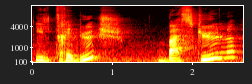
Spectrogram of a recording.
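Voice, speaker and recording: A woman reading a storybook aloud to children, pausing to explain pictures and check in with her listeners. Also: fairly low pitch, wildly swooping pitch. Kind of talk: animated read-aloud with asides to children.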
